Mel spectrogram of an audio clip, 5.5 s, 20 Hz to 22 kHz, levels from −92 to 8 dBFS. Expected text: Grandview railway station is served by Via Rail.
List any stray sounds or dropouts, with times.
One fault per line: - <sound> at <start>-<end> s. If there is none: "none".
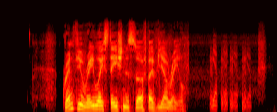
- laugh at 4.2-5.0 s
